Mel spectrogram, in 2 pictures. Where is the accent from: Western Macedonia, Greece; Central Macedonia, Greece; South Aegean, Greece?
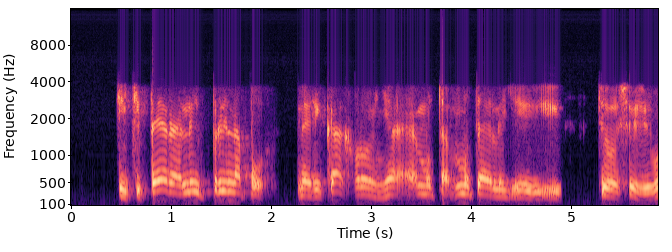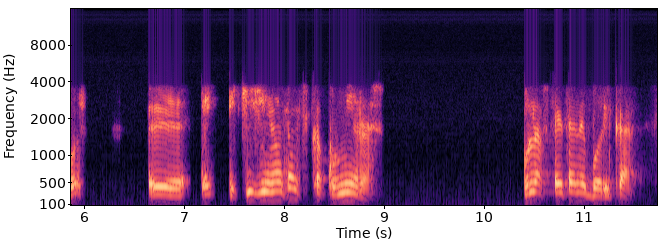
Central Macedonia, Greece; Giannitsa; από τα Γιάννητσα. Γενικότερα όμως Πέλας. Τα Γιάννητσα είναι μία... Ήτανε μέχρι πριν από κάποια χρόνια μια ημιαγροτική περιοχή. Μια ημιαγροτική πόλη.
